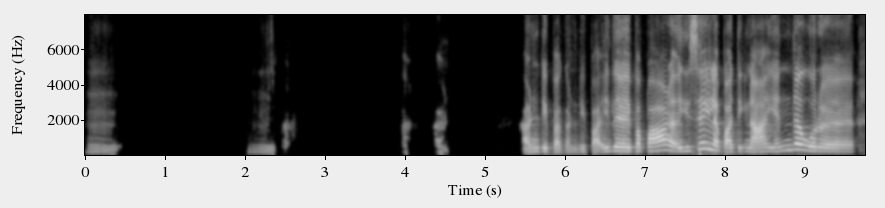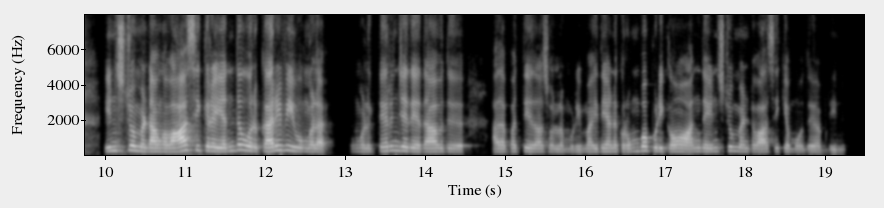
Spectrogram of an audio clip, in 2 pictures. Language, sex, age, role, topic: Tamil, female, 40-44, host, ஒரு பாடலைக் கேட்கும் போது உங்களை முதலில் ஈர்ப்பது சொற்களா, அல்லது மெட்டா?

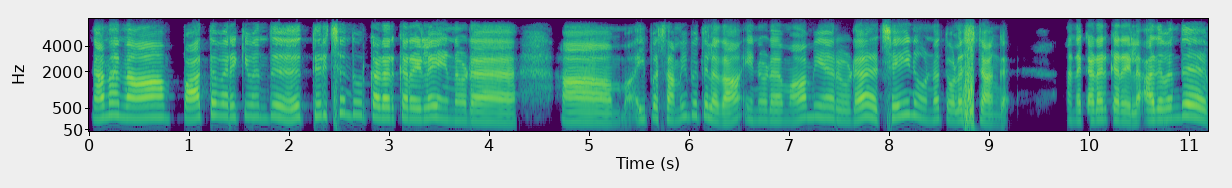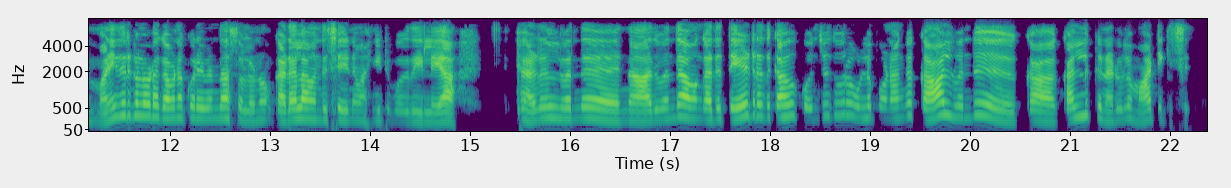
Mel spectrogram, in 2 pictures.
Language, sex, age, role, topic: Tamil, female, 30-34, guest, கடற்கரை வழியாக நடந்த அனுபவம் உங்களுக்கு எப்படி இருந்தது?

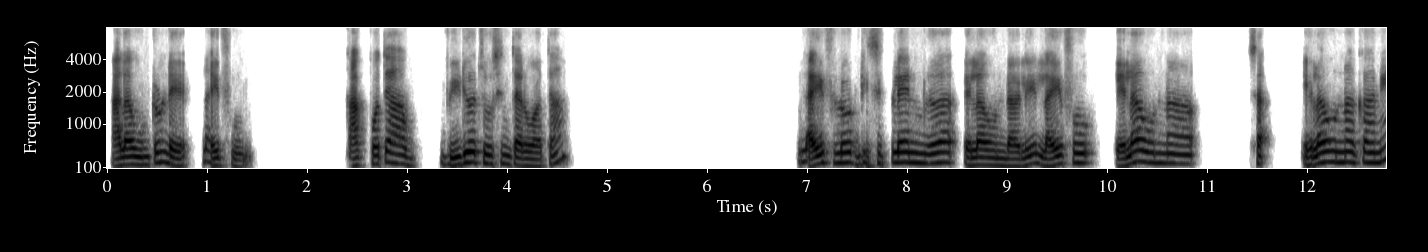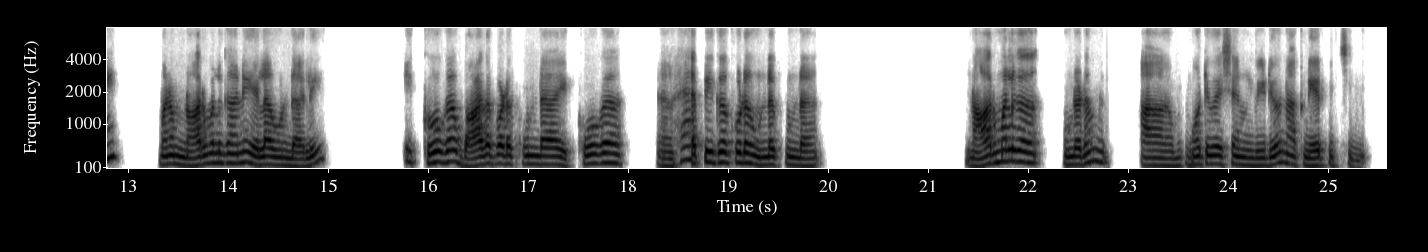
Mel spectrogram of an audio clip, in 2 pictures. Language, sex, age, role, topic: Telugu, male, 20-24, guest, సోషల్ మీడియా నీ ఆత్మవిశ్వాసాన్ని ఎలా ప్రభావితం చేస్తుంది?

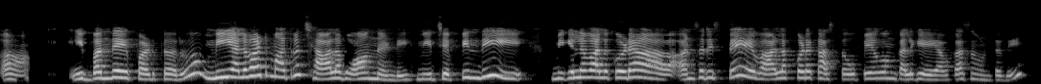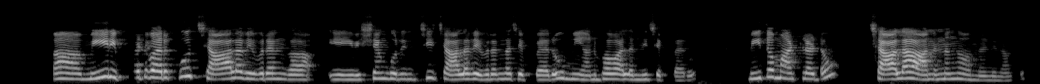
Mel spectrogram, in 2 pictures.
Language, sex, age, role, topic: Telugu, female, 30-34, host, డిజిటల్ చెల్లింపులు వాడటం మీ రోజువారీ అలవాటుగా ఎలా మారింది?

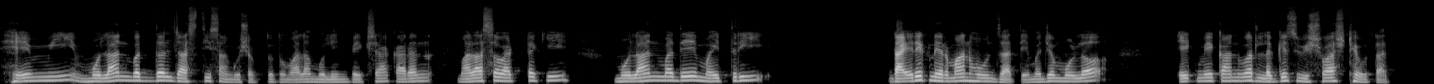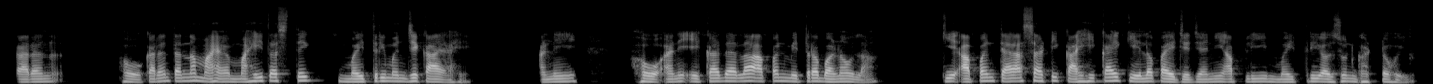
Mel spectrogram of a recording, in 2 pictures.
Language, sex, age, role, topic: Marathi, male, 20-24, guest, मित्रांशी विश्वास कसा निर्माण करायचा आणि त्यासाठी तुमचे कोणते सल्ले आहेत?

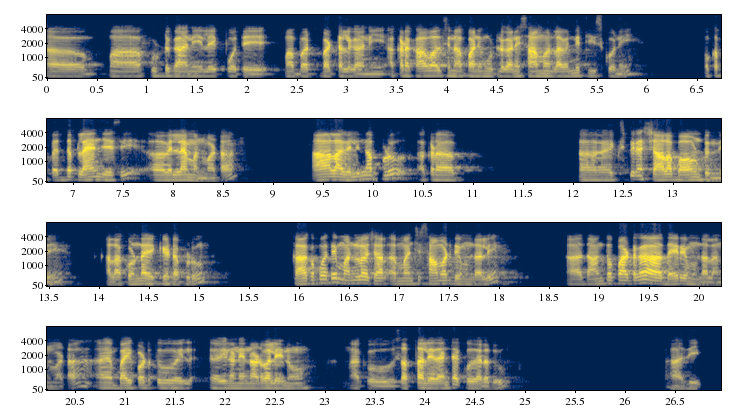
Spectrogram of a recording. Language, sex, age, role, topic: Telugu, male, 25-29, guest, నడక లేదా ట్రెక్కింగ్ చేయడం మీకు ఏమి ఇస్తుంది?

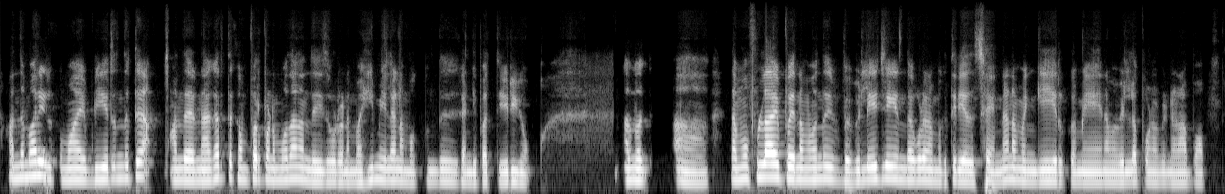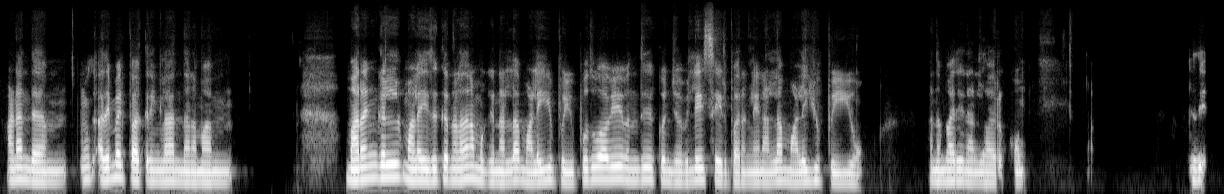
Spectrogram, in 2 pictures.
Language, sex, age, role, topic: Tamil, female, 25-29, guest, வனங்களும் மரங்களும் நமக்கு எவ்வளவு முக்கியம் என்பதை விளக்க முடியுமா?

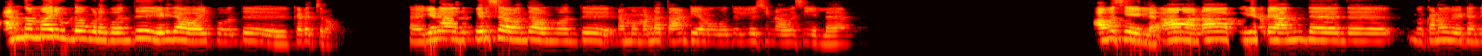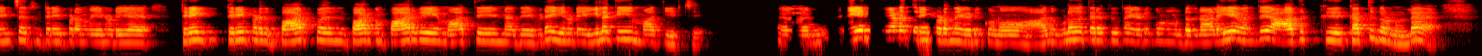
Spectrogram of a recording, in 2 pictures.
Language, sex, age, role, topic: Tamil, male, 35-39, guest, உங்கள் படைப்புக்கு ஊக்கம் எங்கிருந்து வருகிறது?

